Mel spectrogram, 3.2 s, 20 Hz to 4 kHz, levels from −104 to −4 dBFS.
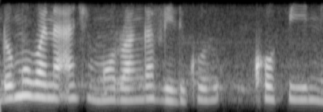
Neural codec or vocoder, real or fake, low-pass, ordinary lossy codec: none; real; 3.6 kHz; none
